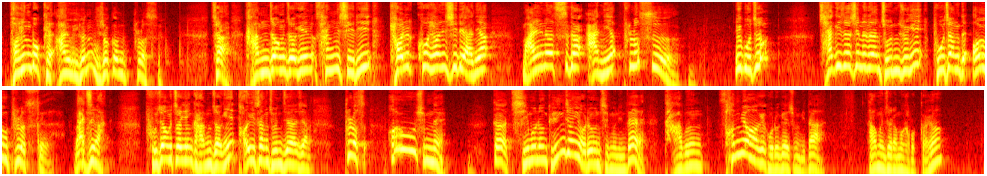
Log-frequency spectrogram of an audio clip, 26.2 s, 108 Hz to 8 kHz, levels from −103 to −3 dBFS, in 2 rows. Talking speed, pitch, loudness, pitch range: 295 characters per minute, 220 Hz, -18 LUFS, 175-270 Hz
